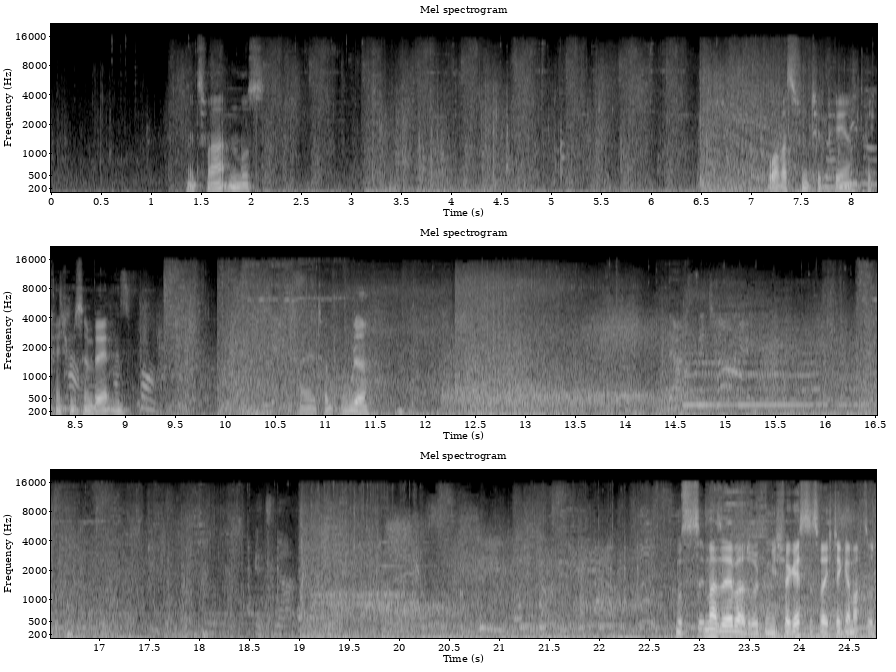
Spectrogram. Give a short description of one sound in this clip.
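Video game spells and weapons clash in bursts of fighting.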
